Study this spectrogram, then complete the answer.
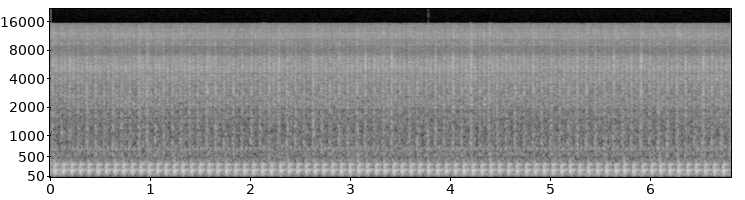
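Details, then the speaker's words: PE24 carburetor motorcycle after moving the needle clip to the top position, air screw about 1–2 turns out: steady single-cylinder thump at about four beats a second, even with no stumbling; normal, usable daily idle, much better than before. "ini cukup normal untuk digunakan sehari-hari idlenya pun berbeda sekali dengan Sebelumnya saya tidak usah nyetting idle dalam-dalam ya"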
